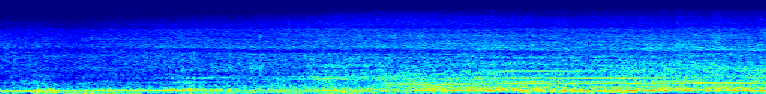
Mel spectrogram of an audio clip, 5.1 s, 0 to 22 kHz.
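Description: Toyota FJ Cruiser's V6 engine running under load as the truck drives through a muddy field, growing louder from about halfway in as it comes closer.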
